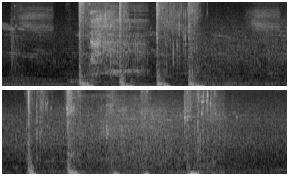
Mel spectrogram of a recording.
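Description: A sword strikes with sharp, heavy blows.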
